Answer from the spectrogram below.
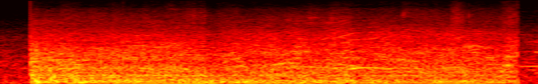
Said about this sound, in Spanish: La celebración de los Kansas City Chiefs, ganadores del Super Bowl a la que asistieron miles de personas, se vio abruptamente interrumpida cuando se desató un tiroteo y se escucharon varios disparos. Luego se desató una estampida humana.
